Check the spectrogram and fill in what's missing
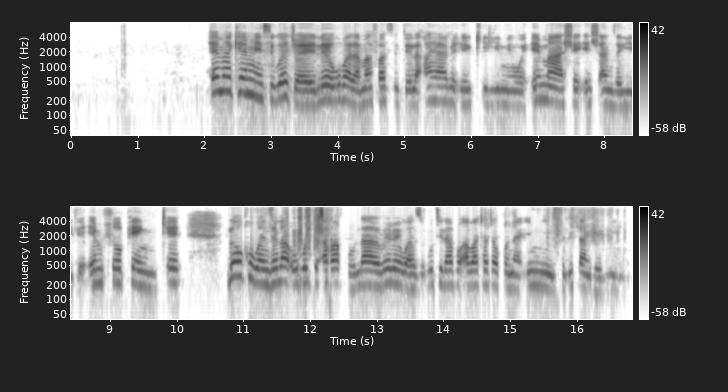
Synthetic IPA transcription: ɛmakʰemisiɣwɛd̥ʒ̥ʱwajɛlɛuɣuβalamafasid̥ʱɛla̰ʔajaβɛʔekʼiliniwɛʔɛmaɬɛʔɛɬand͡zʱeɣilɛ̰ʔem̩ɬɔpʰɛŋkʼɛ | lokʰuɣwɛnd͡zʱɛlaʔuɣutʰiʔaβaɡ̥ʱulajɔβɛβɛɣwazuɣutʰilapɔ̰ʔaβatʰatʰwakʰɔnaʔimizʰiɣuɬand͡zʱeɣiːlɛ

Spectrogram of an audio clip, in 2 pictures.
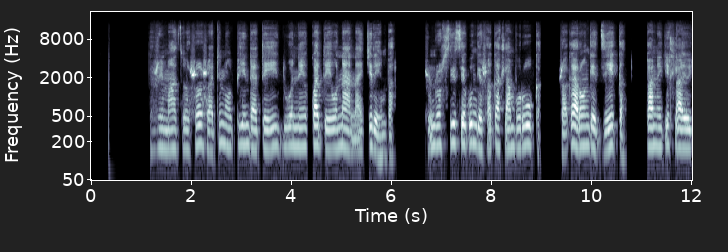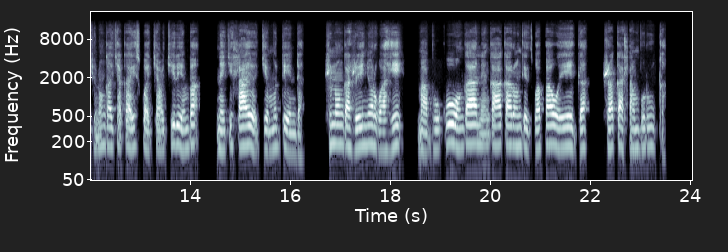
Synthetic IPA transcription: ʐim̤ad͡zo̞ʐo̞ʐatino̞pindateiɗone̞kwateionana̰t͡ʃiɾe̞ːmba | ʐ̥inosise̞kuŋɡe̞ʐa̰kaɬambuɾuka | ʐ̥akaɾo̞ŋɡe̞d͡ze̞ka | pane̞t͡ʃiɬajo̞t͡ʃino̞ŋɡat͡ʃa̰kaiswat͡ʃa̰t͡ʃiɾe̞mba | ne̞t͡ʃiɬajo̞t͡ʃe̞mute̞ːnda | ʐ̥ino̞ŋɡaʐeiɲo̞rwaɦe | mabʱukuoŋɡaːne̞̰ŋɡaːkaɾo̞ŋɡe̞d͡zwapawoeɡʱa | ʐ̥akaɬambuɾuːka

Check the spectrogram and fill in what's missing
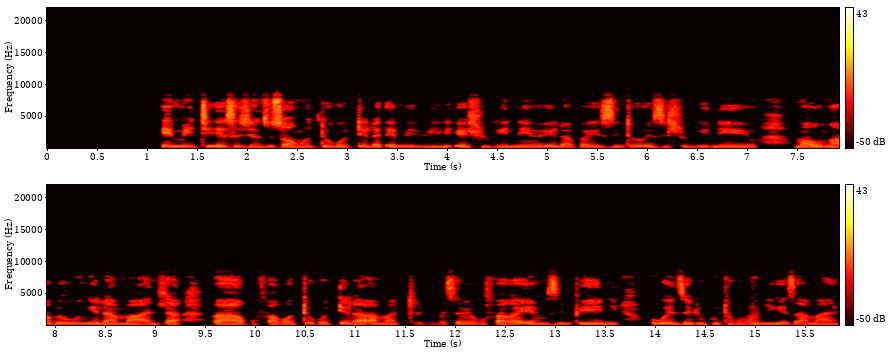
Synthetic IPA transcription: imitʰḭʔɛsɛt͡ʃʼend͡zʱiswaŋɔd̥ʱɔɣɔtʼɛlaʔemiβilḭʔeɬuɣɛnɛjɔ̰ʔɛlapʰaizintʼɔ̰ʔeziɬuɣɛ̰nɛːjɔmaɣuŋaβɛɣuŋɛlamand͡ɮʱaβajaɣufaɣɔd̥ʱɔ̰ɣɔtʼɛlaʔa̰mad̥ʱriβiβɛsɛβɛɣufaɣaʔḛm̩zimbʱeniuɣwɛnd͡zʱeluɣutʰiɣuβuniɣɛzamaːnd͡ɮi

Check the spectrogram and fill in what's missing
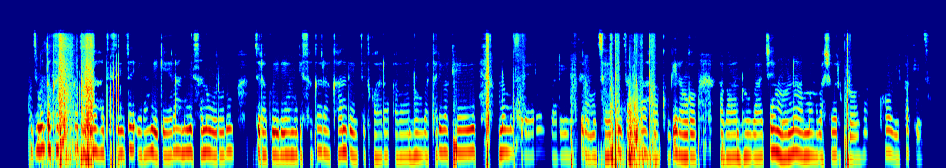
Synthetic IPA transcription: izimo̞do̞kʰaziahaɡaziŋɡaɦazisize̞ʔiɾaːŋɡiɡe̞ɾaniɾisanuβuɾuɾu | ziɾaɡwiːɾije̞muɡisaɡaɾakʰaːndizitwaːɾaːβaːnhuβatʰaɾiβakʰe̞ːjinomisiɾe̞ːɾo̞βaɾiziɾamut͡se̞zizaŋɡahakubɡiɾaŋɡo̞aβaːn̥huβad͡ʒe̞munaːmaβaʃo̞βo̞ɾe̞kuɾo̞ːŋa | kʰo̞βipakʰizḁ

